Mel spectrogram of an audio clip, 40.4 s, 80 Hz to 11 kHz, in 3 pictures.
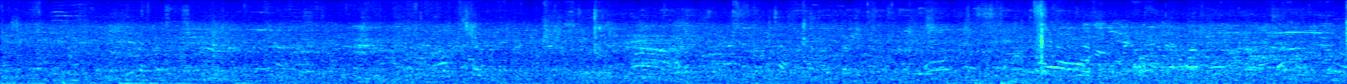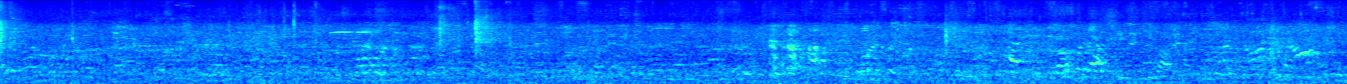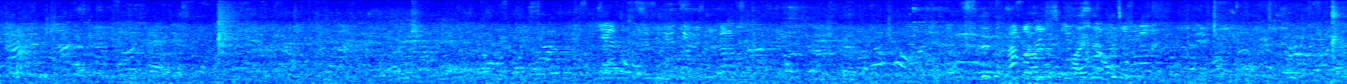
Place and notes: Istanbul Soundscape, Sunday 16:40 Tunel
soundscape on Sunday at 16:40 Tunel, for New Maps of Time workshop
